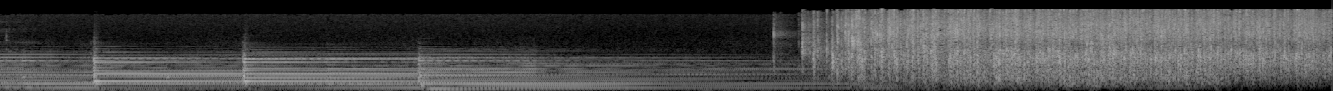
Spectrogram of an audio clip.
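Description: A few sustained piano chords ring out and fade, then a crowd breaks into loud, steady applause that continues for several seconds with no talking.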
